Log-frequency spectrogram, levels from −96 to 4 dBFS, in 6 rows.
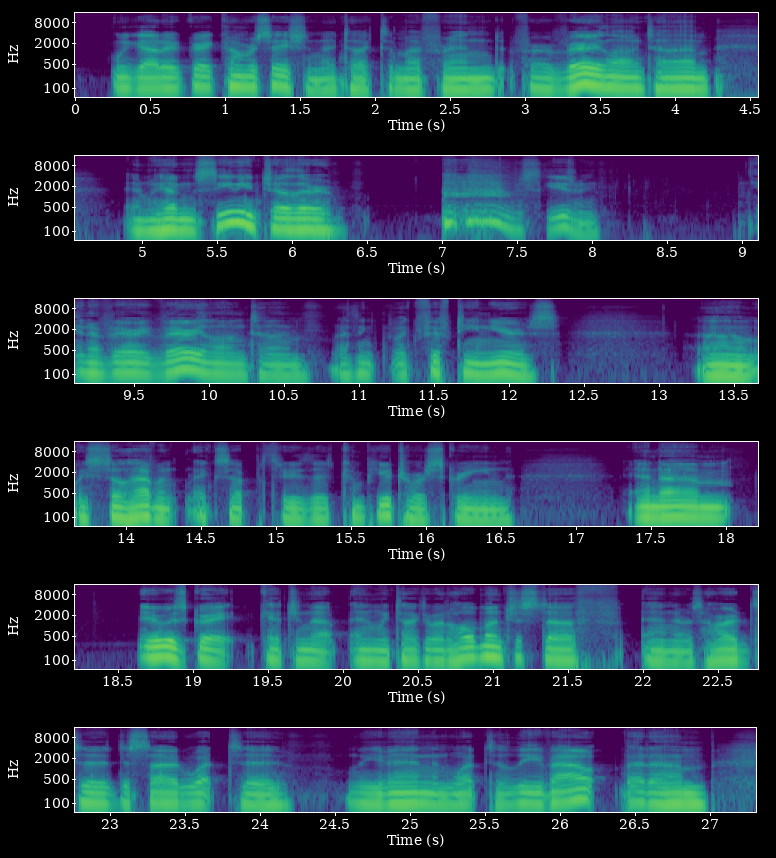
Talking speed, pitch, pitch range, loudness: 165 wpm, 100 Hz, 95-110 Hz, -30 LUFS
